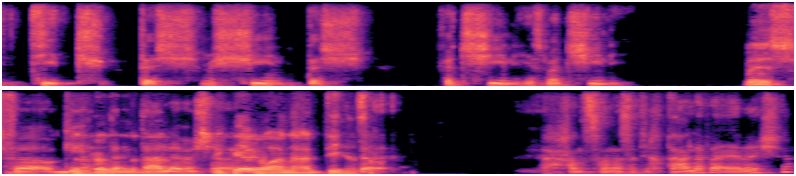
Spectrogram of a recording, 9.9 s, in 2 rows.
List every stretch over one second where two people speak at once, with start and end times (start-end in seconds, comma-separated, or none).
4.9-6.5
